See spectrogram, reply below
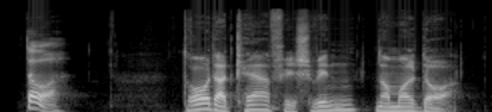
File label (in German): "doar", woerterbuch, Wittlich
